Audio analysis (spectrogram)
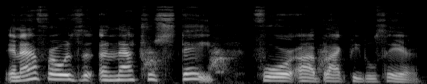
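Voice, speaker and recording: A woman in her sixties telling a personal story in a casual, chatty vlog style, animated and emphatic, often repeating herself for effect. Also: lowish voice, unhurried, a little hiss or hum. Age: 60s.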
